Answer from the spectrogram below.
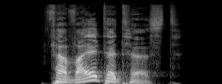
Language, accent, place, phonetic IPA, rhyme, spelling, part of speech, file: German, Germany, Berlin, [fɛɐ̯ˈvaltətəst], -altətəst, verwaltetest, verb, De-verwaltetest.ogg
- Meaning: inflection of verwalten: 1. second-person singular preterite 2. second-person singular subjunctive II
